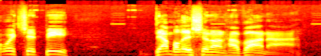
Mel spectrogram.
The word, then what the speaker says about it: Havana: And then we're going to be moving on towards the next map, which should be Demolition on Havana. Habana, even, as you should properly pronounce it.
